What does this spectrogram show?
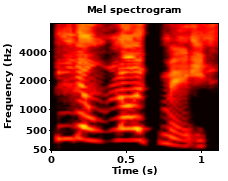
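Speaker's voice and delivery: mock French accent, high, loud and slow. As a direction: drag out a hurt line in a put-on French accent. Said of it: "He's writing it like that, so I have to say it".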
